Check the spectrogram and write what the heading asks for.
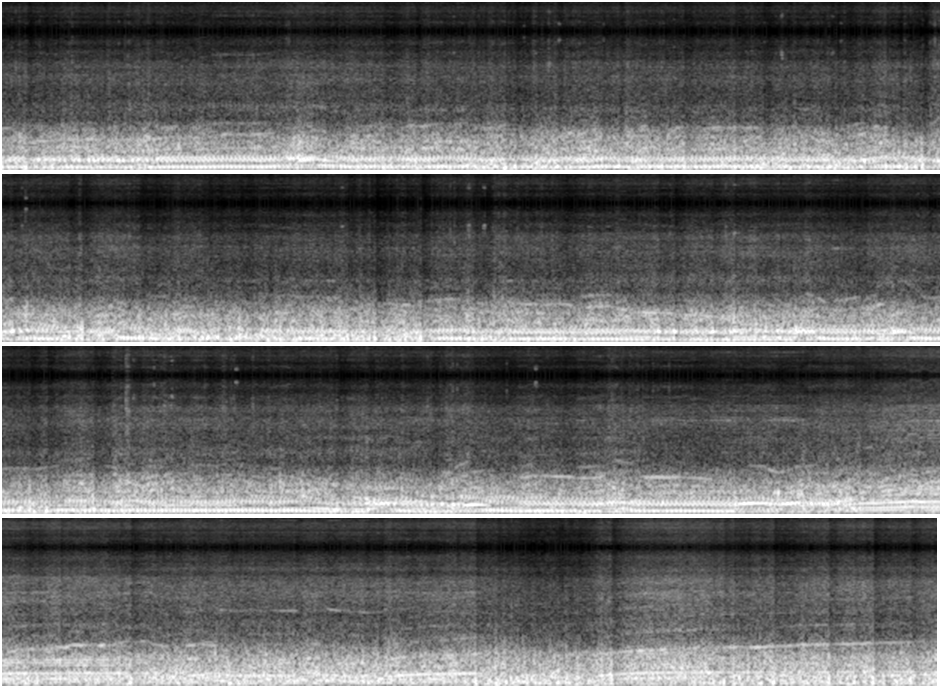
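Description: ATV (quad) engine running under load on a dirt trail, its pitch fairly steady at first, then rising in repeated short sweeps as the throttle opens up in the last several seconds.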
